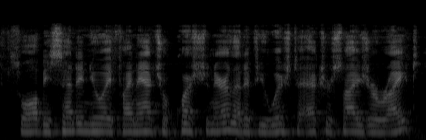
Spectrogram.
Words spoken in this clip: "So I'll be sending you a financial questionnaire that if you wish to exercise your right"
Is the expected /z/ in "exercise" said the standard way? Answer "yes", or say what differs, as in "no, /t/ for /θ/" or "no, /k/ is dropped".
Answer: yes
